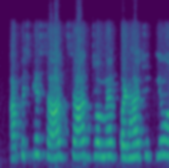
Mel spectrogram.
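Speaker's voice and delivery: ordinary delivery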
